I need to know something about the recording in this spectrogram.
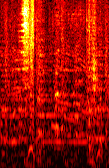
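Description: Film fight-scene punch and hit sound effects over background music: two sharp hits, one about half a second in and one near the end, with a held musical tone under them.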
